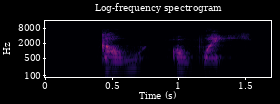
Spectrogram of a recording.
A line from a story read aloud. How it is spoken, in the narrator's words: Simmons hisses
